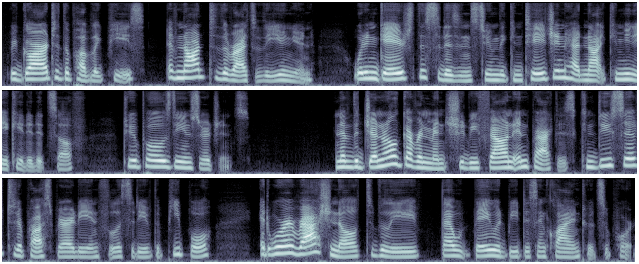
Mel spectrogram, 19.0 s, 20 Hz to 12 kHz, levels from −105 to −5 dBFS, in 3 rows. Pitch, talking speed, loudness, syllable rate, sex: 195 Hz, 190 wpm, -23 LUFS, 6.5 syllables/s, female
